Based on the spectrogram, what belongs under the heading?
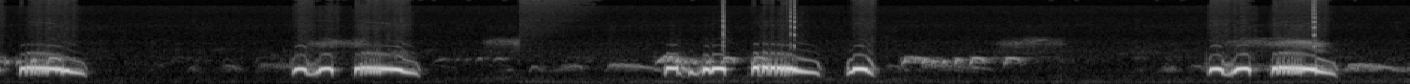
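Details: Spotted dove calling coo in Thổ voice, intended to provoke birds: four phrases of rapid double notes plus a sustained falling coo, one with an extra short coo, interspersed with soft fluttery higher notes.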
